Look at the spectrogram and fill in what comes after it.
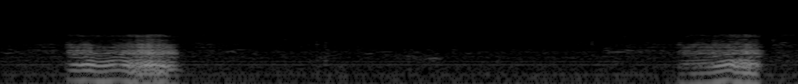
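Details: A husband who is a habitual snorer, asleep: two loud, vibrating, rumbling snores on breaths in, separated by a long quiet stretch.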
